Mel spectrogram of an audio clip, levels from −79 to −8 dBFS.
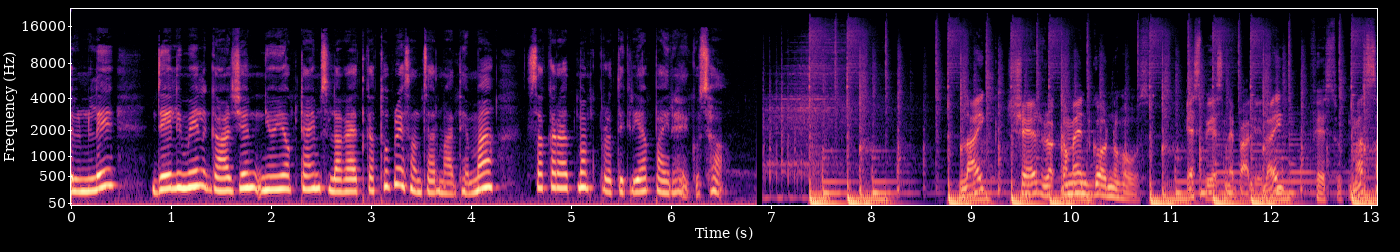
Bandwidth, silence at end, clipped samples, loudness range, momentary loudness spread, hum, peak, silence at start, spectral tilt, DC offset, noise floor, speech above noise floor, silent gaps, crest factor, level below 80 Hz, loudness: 18.5 kHz; 0 s; under 0.1%; 9 LU; 14 LU; none; -2 dBFS; 0 s; -5.5 dB/octave; 1%; -39 dBFS; 22 dB; 6.86-6.91 s; 16 dB; -30 dBFS; -18 LUFS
